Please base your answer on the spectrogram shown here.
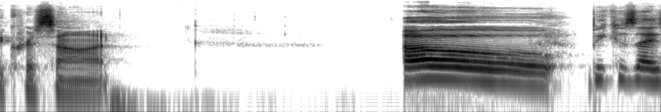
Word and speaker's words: croissant: like Russell Crowe song it's a French word I'm gonna pronounce it the French Way because it's French word I feel like I'm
